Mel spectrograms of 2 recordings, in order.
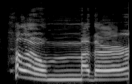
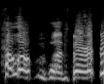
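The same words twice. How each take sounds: First: Slow, louder, drawn-out timid greeting; Buster Bluth voice. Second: Higher, louder sinister villain greeting. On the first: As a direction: draw it out like an awkward grown son. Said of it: "now I sound like Buster Bluth". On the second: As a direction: say it like a scheming villain. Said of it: "which sounds like a villain or something". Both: Retold or imitated.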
